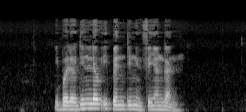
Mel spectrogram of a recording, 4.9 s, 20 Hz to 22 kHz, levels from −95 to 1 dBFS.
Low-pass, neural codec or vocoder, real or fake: 10.8 kHz; none; real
